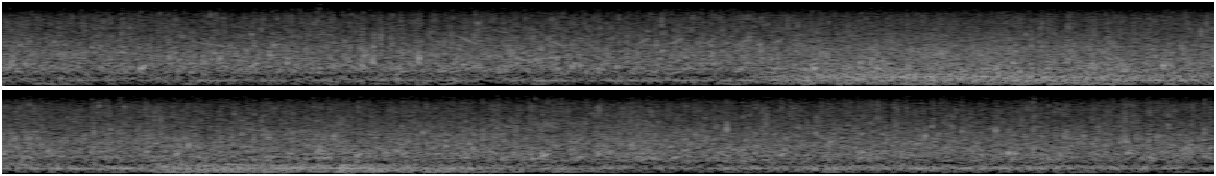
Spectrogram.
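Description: Steady rushing water of a waterfall pours and splashes continuously, a broad hiss with no pauses and no voices.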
